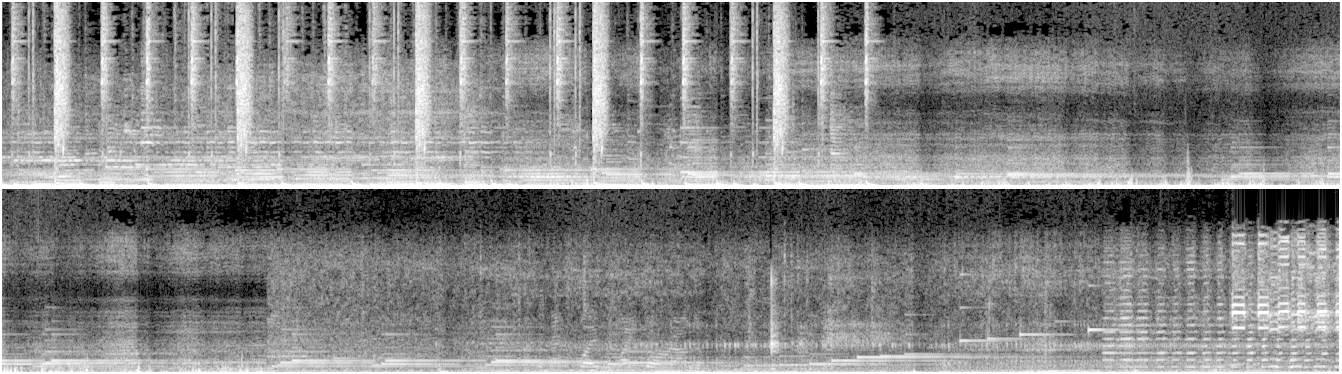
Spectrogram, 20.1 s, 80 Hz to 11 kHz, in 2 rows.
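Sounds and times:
background music with steady beat: 0:00.0 - 0:14.9.

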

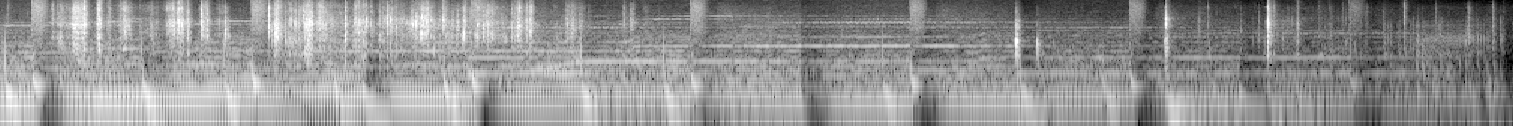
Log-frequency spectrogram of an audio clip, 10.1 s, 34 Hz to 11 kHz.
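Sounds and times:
background music with bass glides: 0:00.0 - 0:10.0
sharp clicks and rattles: 0:00.1 - 0:04.5, 0:07.8 - 0:10.0.

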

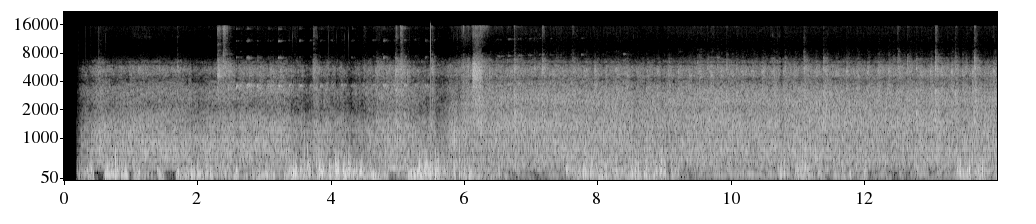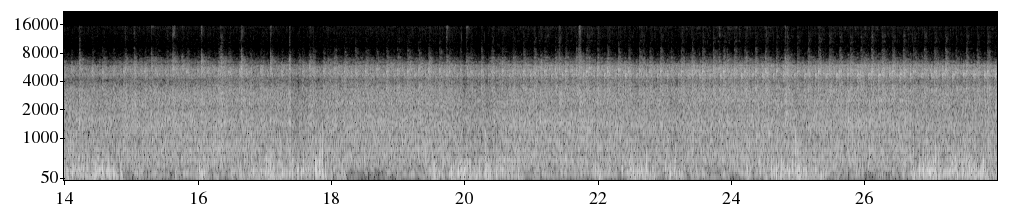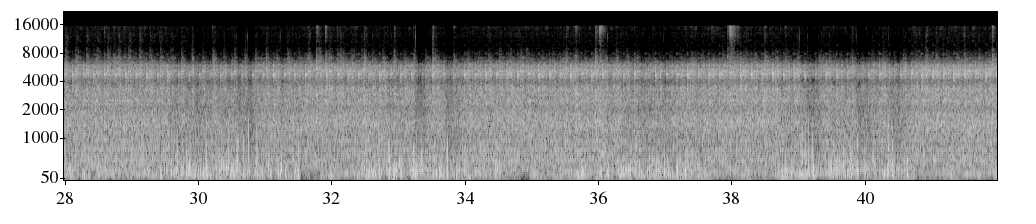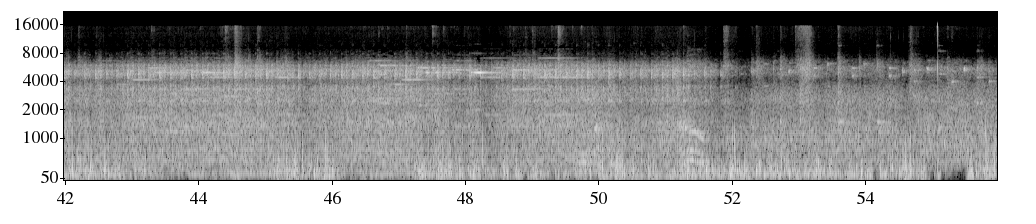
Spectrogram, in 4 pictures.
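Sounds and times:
hydraulic motor and pump running: 0:00.2 - 0:55.9.

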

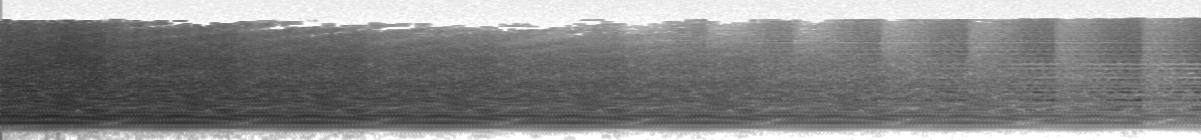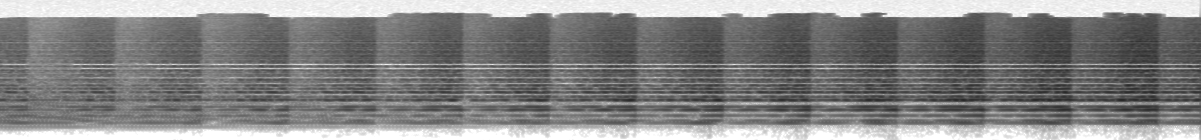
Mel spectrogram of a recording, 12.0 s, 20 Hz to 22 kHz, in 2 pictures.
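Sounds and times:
held synth chord: 0:00.0 - 0:07.1.

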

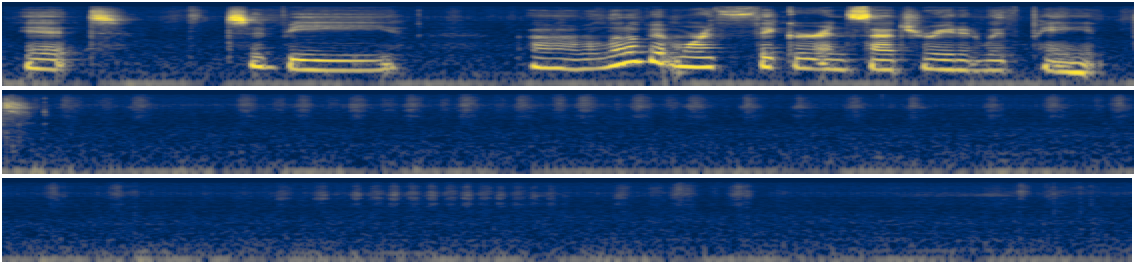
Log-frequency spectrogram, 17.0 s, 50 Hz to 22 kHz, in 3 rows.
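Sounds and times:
low steady hum: 0:00.0 - 0:16.9
paintbrush strokes on paper: 0:00.3 - 0:16.9.

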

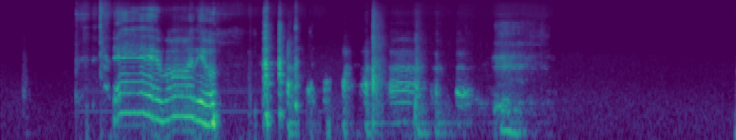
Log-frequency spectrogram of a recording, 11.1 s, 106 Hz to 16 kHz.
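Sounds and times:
laughter over video call: 0:03.9 - 0:07.2.

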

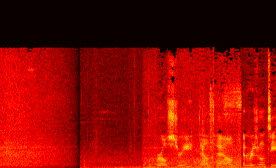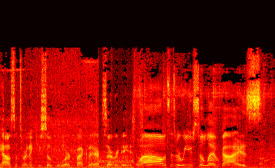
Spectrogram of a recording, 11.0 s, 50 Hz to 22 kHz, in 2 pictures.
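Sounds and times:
low outdoor rumble: 0:01.6 - 0:11.0.

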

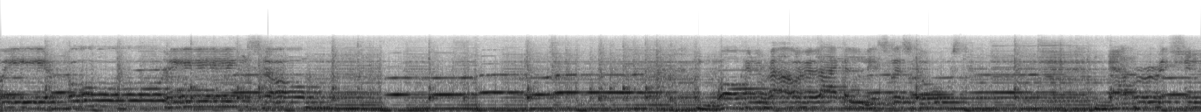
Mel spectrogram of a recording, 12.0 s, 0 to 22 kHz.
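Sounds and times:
drum kit: 0:00.0 - 0:12.0
harmonica long bending notes: 0:00.0 - 0:12.0
strummed acoustic guitar: 0:00.0 - 0:12.0.

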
